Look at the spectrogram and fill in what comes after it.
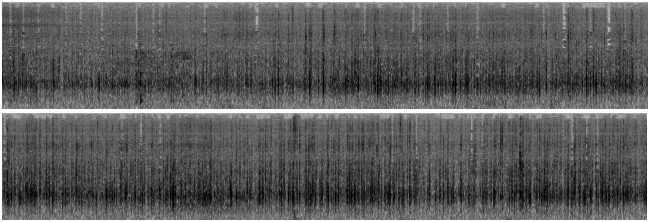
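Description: Steady rain falling on a tent, heard from inside as a dense, even patter of small drop hits.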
